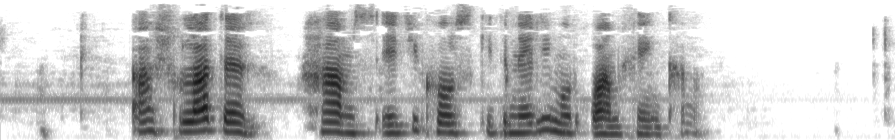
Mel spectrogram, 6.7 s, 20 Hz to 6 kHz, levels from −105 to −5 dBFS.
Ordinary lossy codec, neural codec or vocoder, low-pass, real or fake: MP3, 32 kbps; none; 5.4 kHz; real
